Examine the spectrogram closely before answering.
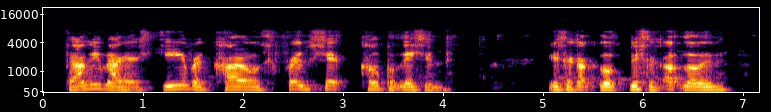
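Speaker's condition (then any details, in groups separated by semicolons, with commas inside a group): Cerebral palsy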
